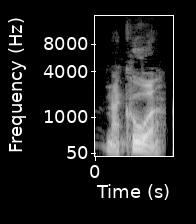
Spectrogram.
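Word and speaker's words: Nacua: Pronounce that last name for me there. – Nakua.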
